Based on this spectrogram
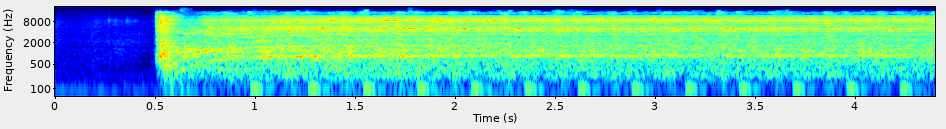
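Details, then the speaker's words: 1972 John Deere 110 with 8 hp Kohler, no spark seen, given ether and throttle: starter churns with even compression pulses about five a second, never catches; cranks but won't start, cause not confirmed. "sounds like it's got compressions so let's see what happens with a little ether a little throttle"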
